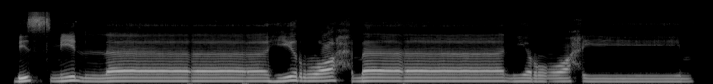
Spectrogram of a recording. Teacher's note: terlalu panjang membaca mad 2 harokat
